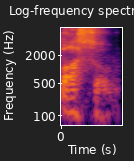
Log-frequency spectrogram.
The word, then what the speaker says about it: Baso: early chinese zen master pronounced in japanese baso quote the way needs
